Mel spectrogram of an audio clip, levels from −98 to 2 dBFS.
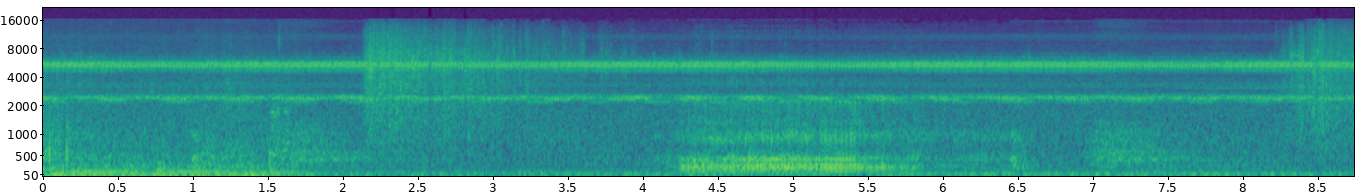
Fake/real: real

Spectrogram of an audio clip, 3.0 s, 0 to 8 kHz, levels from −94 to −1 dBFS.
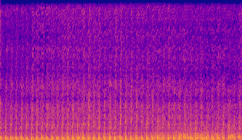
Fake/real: fake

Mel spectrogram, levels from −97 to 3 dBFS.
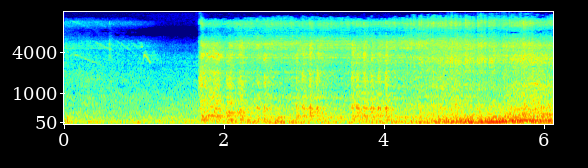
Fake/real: real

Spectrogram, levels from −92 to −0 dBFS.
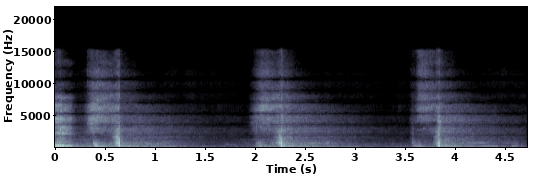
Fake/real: fake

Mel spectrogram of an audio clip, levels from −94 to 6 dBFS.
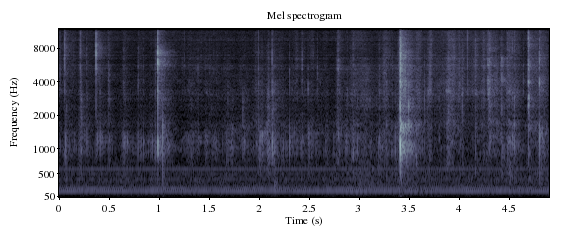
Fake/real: fake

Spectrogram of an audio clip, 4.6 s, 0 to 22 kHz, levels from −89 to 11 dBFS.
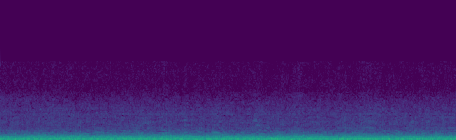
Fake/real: fake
